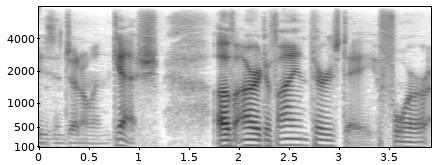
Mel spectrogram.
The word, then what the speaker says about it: geas: And we will ask Google to pronounce it for us. Geas. See? Geas. All right. So, I had always been mispronouncing this spell.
